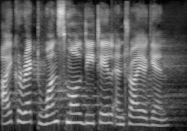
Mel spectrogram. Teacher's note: Stress one, detail, and again.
